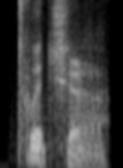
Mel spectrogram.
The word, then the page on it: twitcher: British English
